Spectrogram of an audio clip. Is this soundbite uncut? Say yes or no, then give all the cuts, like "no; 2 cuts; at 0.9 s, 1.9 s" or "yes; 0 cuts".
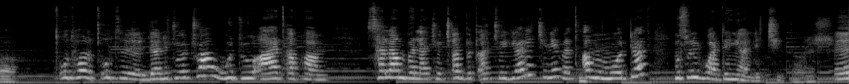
yes; 0 cuts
